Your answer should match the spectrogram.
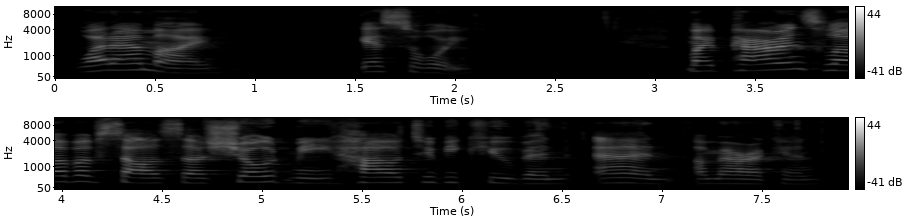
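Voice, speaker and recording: A woman raised in New York City reads her personal essay to a live audience. Her voice is bright and forward, sitting at a middle pitch. She reads expressively and shifts into quick character voices for family members she quotes. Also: clean tone. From born in Cuba, raised in New York City. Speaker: writer reading her own essay. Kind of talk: reading a personal essay at a live storytelling event. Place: live reading at a music venue.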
